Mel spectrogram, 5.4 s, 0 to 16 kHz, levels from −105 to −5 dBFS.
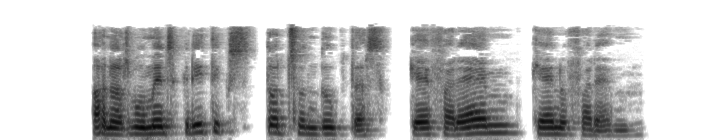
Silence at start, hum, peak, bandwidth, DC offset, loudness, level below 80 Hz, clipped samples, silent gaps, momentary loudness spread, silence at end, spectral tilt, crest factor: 0.7 s; none; -2 dBFS; 8.2 kHz; under 0.1%; -18 LUFS; -62 dBFS; under 0.1%; 1.93-1.99 s, 2.93-3.06 s, 3.94-3.98 s; 10 LU; 0.7 s; -4.5 dB/octave; 16 dB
